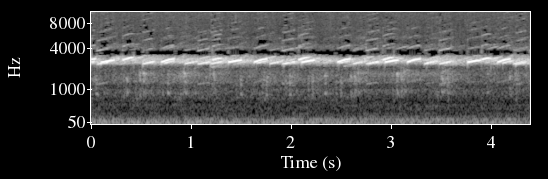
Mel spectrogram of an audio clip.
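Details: Many frogs croaking together at dusk, blending into an unbroken high trilling band of fast pulses, with brief louder bursts roughly every half second and a quiet low-frequency rumble underneath.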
